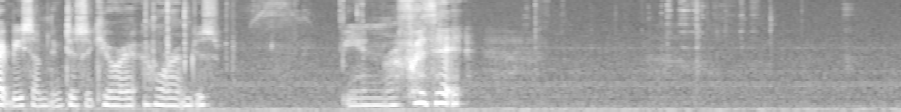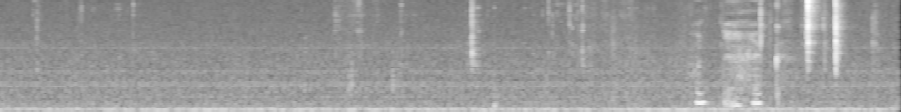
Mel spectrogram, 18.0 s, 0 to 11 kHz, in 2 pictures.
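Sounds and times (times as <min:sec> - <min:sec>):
low steady hum: 0:00.0 - 0:18.0
plastic bricks clicking together: 0:16.6 - 0:18.0.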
